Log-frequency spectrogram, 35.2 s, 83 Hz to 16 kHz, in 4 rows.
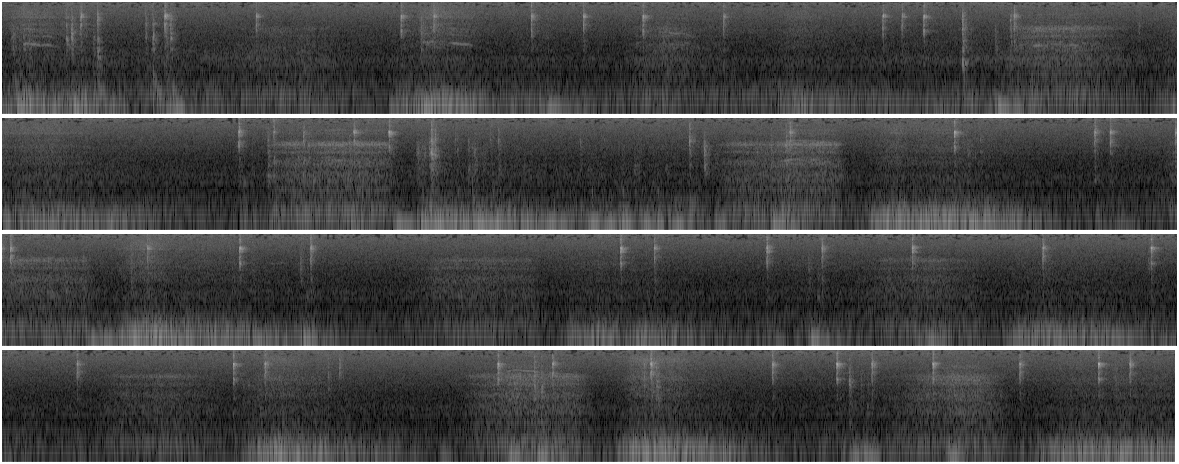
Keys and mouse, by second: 0.6-1.2 ctrl+shift+super+drag, 1.9-3.0 super+drag, 3.3-4.0 alt+super+drag, 4.4-4.8 super+drag, 5.4 super+click, 6.7 super+click, 7.6-10.6 alt+super+drag, 11.5 alt+super+drag, 12.1 ctrl+super+z, 12.3 ctrl+super+z, 12.6 ctrl+super+z, 13.2 ctrl+super+z, 13.4 ctrl+super+z, 13.7 ctrl+super+z, 14.7-16.0 alt+super+drag, 17.0 super+click, 17.6 super+click, 18.7-19.4 alt+super+drag, 19.9-22.3 alt+super+drag, 22.5 super+click, 23.8 alt+super+click, 25.4 super+click, 27.0-28.2 super+drag, 28.4-30.1 alt+super+drag, 30.6-31.3 ctrl+shift+super+drag, 32.2-32.7 super+drag, 33.0-33.4 alt+super+drag, 34.1 super+click, 34.9-35.2 alt+super+drag.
